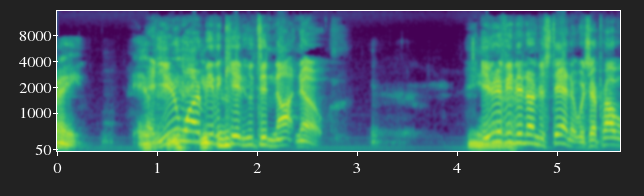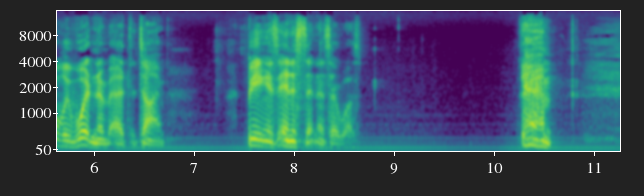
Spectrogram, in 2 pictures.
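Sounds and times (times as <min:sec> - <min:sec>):
speech: 0:00.0 - 0:02.8, 0:04.1 - 0:06.8, 0:07.6 - 0:08.8, 0:10.2 - 0:10.7
person clearing throat of something caught in it: 0:04.2 - 0:04.6, 0:10.3 - 0:10.6.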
